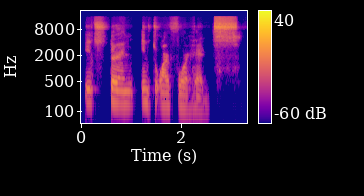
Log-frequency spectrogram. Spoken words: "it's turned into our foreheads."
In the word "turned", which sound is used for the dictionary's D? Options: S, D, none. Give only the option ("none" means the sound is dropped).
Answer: none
